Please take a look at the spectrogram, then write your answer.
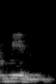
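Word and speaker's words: مِن: ke Isim kan itu makanya kita bacanya min bukan Man kalau Man kan artinya adalah orang ya Ini bacanya Min ya Ma mauduatihi itu maksudnya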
